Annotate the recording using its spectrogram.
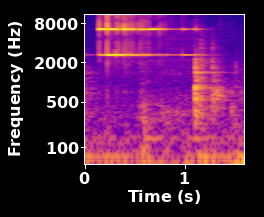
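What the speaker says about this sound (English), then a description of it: "I'm going to ring the bell to cleanse the energy for me and for you." A bell is rung once to cleanse the energy, a clear bright strike whose high ringing tones hang and fade over about a second, followed by a faint softer sound.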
